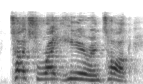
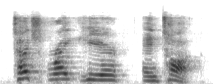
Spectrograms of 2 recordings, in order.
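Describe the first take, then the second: First: Said in the usual way. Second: Slow, words set apart; deliberate, word-by-word demonstration; slow patient instruction. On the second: Real, not acted. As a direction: spell out each step slowly. Answers doubter by spelling it out.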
